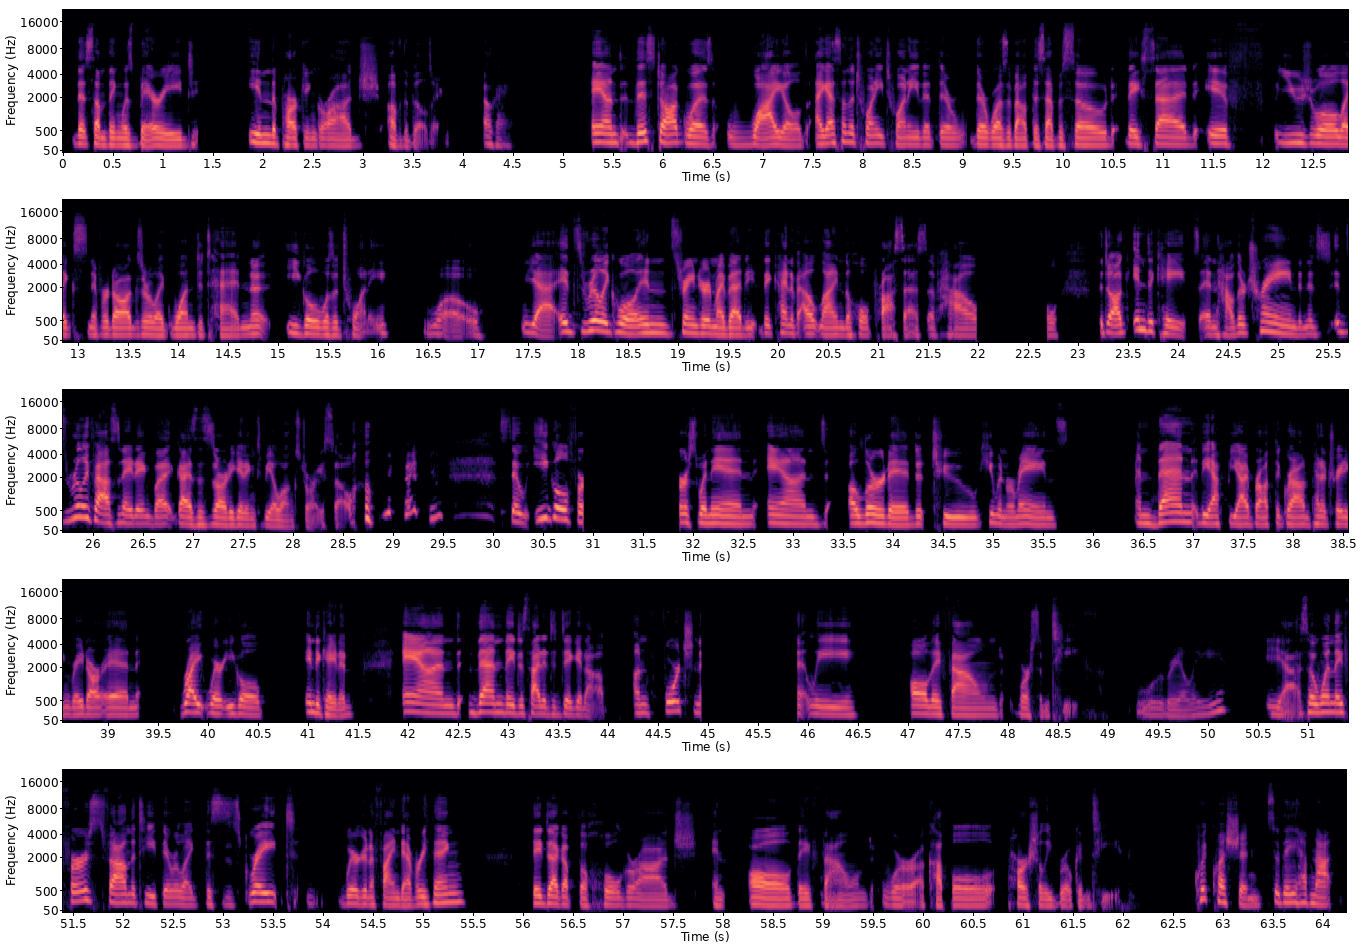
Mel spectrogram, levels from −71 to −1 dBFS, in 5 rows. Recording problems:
audio cutting out; at 22 s for 0.5 s, at 31 s for 1 s and at 45 s for 1 s

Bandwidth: 15 kHz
